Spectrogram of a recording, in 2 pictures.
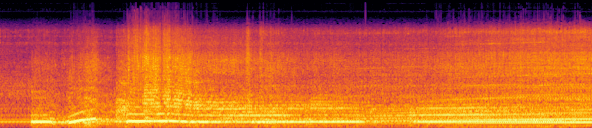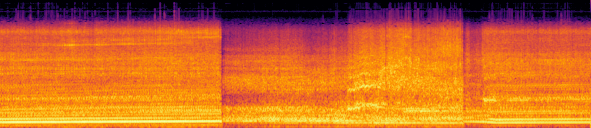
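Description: A car accelerates hard in third gear, its engine note loud and close and climbing steadily in pitch, with a brief dip near the end before it pulls on again.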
